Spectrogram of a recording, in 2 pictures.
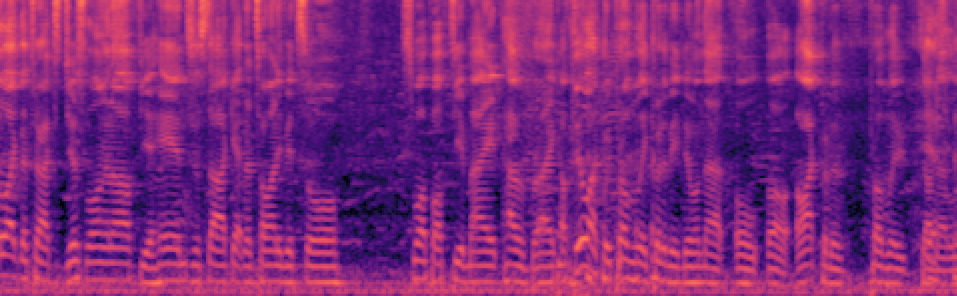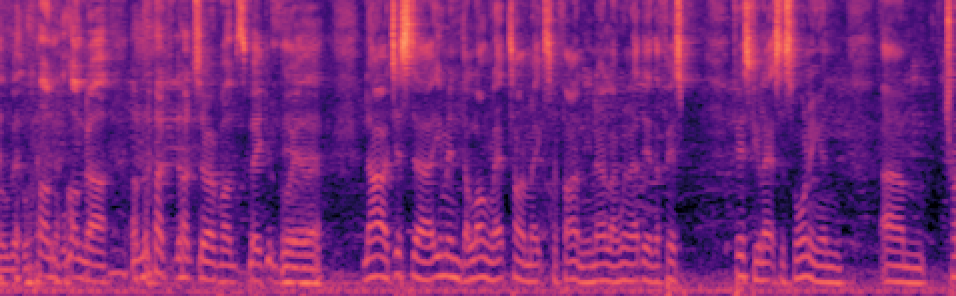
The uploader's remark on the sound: Another amazing Day in the Dirt Downunder has been and gone. This year we decided to take the Castor Couch and put on a live show for all of the Gypsy Gang in attendance!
